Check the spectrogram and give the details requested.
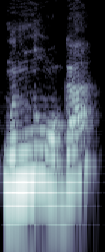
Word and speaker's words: много: Там было много людей. O, not stressed, will be pronounced as a.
